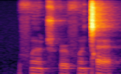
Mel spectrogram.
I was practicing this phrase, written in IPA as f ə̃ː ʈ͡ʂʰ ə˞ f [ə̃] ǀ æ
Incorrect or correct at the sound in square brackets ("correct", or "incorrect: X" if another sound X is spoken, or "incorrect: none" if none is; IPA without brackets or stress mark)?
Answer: correct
